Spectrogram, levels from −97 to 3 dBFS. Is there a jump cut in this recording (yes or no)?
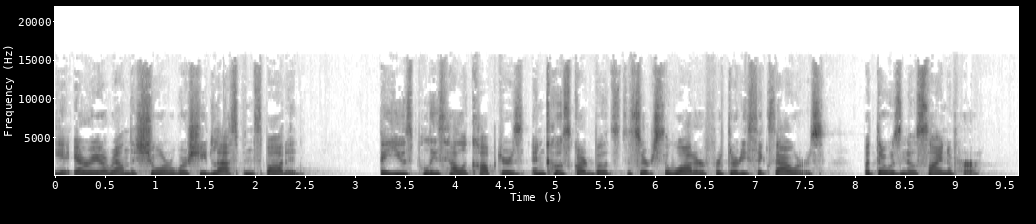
no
